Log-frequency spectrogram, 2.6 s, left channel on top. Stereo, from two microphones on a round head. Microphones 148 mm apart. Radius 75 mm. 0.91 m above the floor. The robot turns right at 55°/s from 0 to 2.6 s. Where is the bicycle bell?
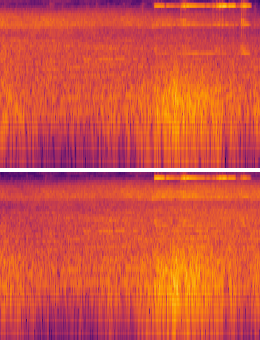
20° right; by 2.5 s 35° left.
